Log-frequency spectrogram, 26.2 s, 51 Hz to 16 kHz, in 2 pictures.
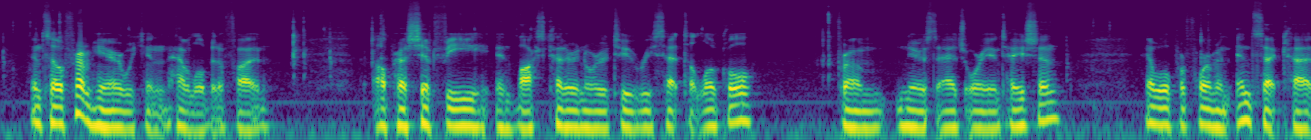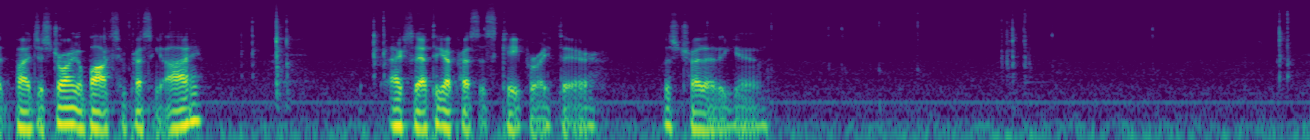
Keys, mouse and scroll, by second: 0.0 shift+scroll down 2, 0.0 shift+middle click, 0.4 d, 1.1 click, 1.7-4.5 drag, 3.7 shift+v, 5.1-10.4 drag, 8.2 i, 10.9 middle click, 11.1 scroll up 1, 12.0 b, 12.6-13.4 scroll down 1, 13.4 b, 13.5 click, 14.0-14.8 scroll down 4, 14.4 shift+middle click, 14.5 shift+middle click, 15.8 space, 17.1-20.1 drag, 20.2-21.9 middle drag, 20.2-21.4 drag, 21.9-23.6 middle drag, 23.2 ctrl+z, 23.6-26.2 drag, 25.9 i.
